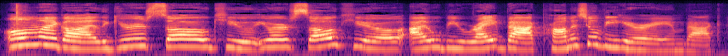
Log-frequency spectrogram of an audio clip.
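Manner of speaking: put-on slow, sing-song ditzy drunk girl; stupid drunk voice. Faking drunk to the guy to escape, slow and ditzy. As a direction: play the silly drunk to get away. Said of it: "put on my stupidest, drunkest voice".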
